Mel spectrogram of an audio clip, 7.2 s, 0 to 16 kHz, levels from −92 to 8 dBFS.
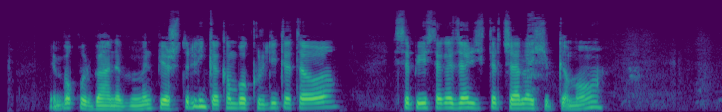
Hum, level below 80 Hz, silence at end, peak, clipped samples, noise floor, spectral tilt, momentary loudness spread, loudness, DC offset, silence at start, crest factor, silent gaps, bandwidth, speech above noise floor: none; -74 dBFS; 1.2 s; -8 dBFS; under 0.1%; -68 dBFS; -7 dB/octave; 7 LU; -24 LUFS; under 0.1%; 0.5 s; 18 dB; none; 8.8 kHz; 45 dB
